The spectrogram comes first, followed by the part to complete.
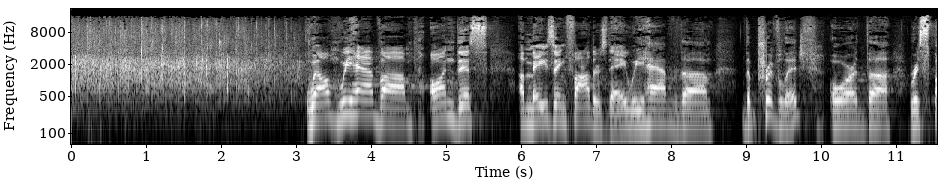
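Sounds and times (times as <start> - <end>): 
large group clapping: 0.0 - 3.2
speech: 3.1 - 11.5.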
